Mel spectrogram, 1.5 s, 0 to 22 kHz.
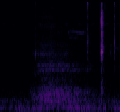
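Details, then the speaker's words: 1992 Chrysler LeBaron convertible 3.0 V6 with electrical issues, relay bench-tested with a smoke-detector battery: light, crisp single clicks a few tenths of a second apart as the relay switches cleanly. "yeah yeah so that's how you can test your relays"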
